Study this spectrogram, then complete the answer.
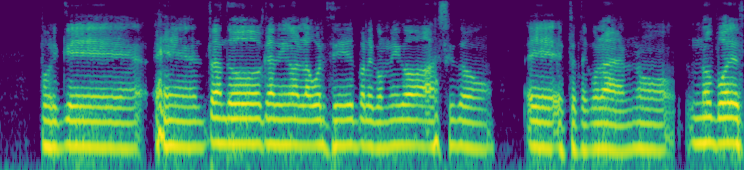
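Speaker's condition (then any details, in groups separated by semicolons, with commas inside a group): ALS; degenerative muscle disease, first sign was shoulder pain while practicing judo at his club; speaking somewhat difficult, facial and mouth muscles affected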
